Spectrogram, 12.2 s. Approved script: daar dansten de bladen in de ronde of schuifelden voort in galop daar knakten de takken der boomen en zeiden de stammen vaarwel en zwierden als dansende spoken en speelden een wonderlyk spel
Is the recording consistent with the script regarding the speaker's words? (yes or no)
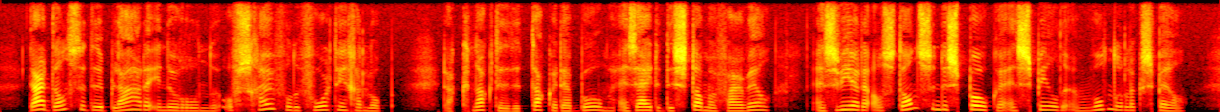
yes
